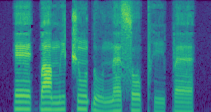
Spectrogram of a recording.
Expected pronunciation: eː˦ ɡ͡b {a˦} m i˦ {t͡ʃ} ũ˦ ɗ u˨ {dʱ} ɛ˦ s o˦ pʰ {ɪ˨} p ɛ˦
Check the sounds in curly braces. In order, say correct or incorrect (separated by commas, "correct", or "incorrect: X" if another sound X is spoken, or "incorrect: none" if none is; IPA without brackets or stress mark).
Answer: correct, correct, incorrect: n, incorrect: i˨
